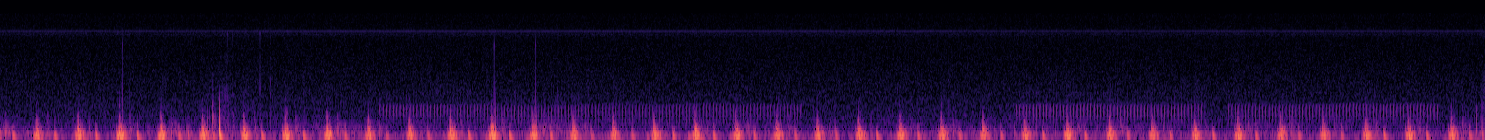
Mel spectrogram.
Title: heart pounding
